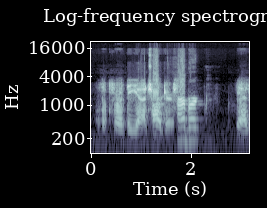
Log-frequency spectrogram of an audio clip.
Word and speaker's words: Herbert: I don't know where he grew up, but it's Hebert all day long anywhere else in the world, but it's Herbert. Herbert.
